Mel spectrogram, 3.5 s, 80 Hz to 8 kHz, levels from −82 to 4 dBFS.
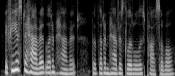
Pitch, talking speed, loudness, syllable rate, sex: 195 Hz, 310 wpm, -17 LUFS, 6.8 syllables/s, female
